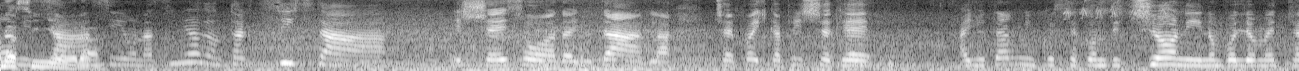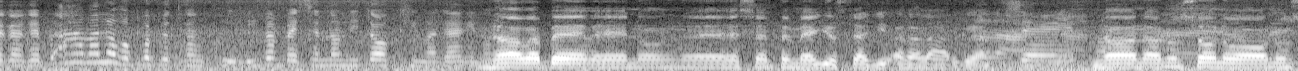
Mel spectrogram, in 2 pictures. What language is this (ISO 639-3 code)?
ita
